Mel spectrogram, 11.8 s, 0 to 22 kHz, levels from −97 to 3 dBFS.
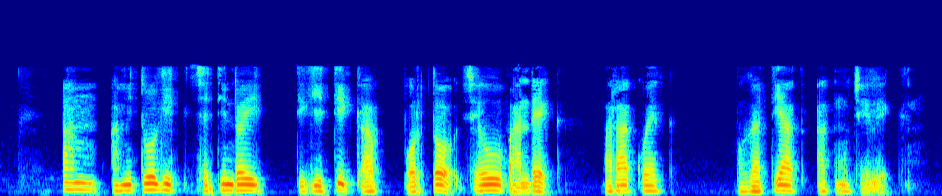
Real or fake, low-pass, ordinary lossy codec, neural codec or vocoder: real; 5.4 kHz; AAC, 24 kbps; none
